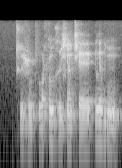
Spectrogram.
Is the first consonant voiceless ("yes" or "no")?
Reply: yes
